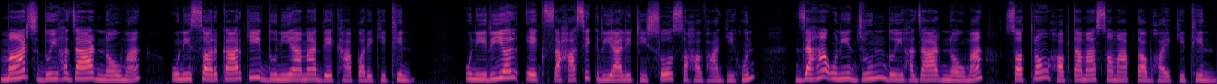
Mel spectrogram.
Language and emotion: Nepali, neutral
